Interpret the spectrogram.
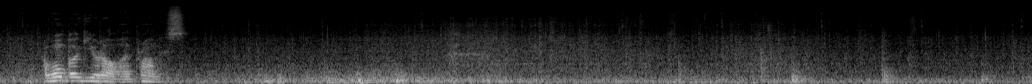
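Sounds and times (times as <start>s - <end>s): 
heavy rain pouring in a dense hissing wash: 0.0s - 10.3s
low rumbles of thunder rolling: 0.0s - 10.3s
speech: 0.4s - 1.9s, 2.6s - 3.0s.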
